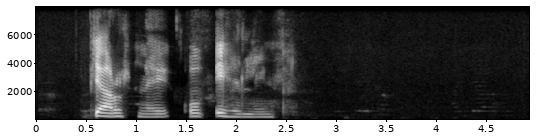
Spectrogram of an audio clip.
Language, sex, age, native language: Icelandic, male, 8, Icelandic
